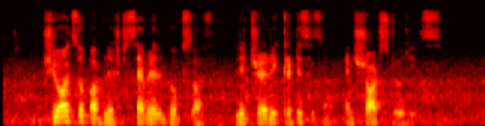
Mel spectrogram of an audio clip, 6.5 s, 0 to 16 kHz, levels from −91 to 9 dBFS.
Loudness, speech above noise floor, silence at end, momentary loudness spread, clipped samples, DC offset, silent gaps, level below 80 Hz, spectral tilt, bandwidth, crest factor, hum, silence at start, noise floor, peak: -26 LUFS; 28 dB; 0.65 s; 22 LU; under 0.1%; under 0.1%; none; -60 dBFS; -6 dB/octave; 11.5 kHz; 22 dB; none; 0.4 s; -54 dBFS; -6 dBFS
